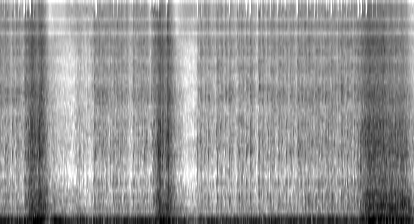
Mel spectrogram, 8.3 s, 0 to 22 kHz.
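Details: 1982 Mustang 5.0 carbureted V8, second start after wiring the MSD tach adapter and the Davies Craig fan/water-pump controller, carburetor only roughly set pending final tuning: deep burbly rumble with throttle blips and rising revs, running fine.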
